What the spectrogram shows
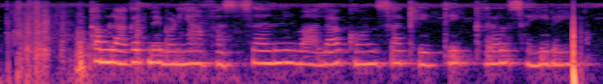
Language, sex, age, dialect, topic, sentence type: Bhojpuri, female, 31-35, Southern / Standard, agriculture, question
